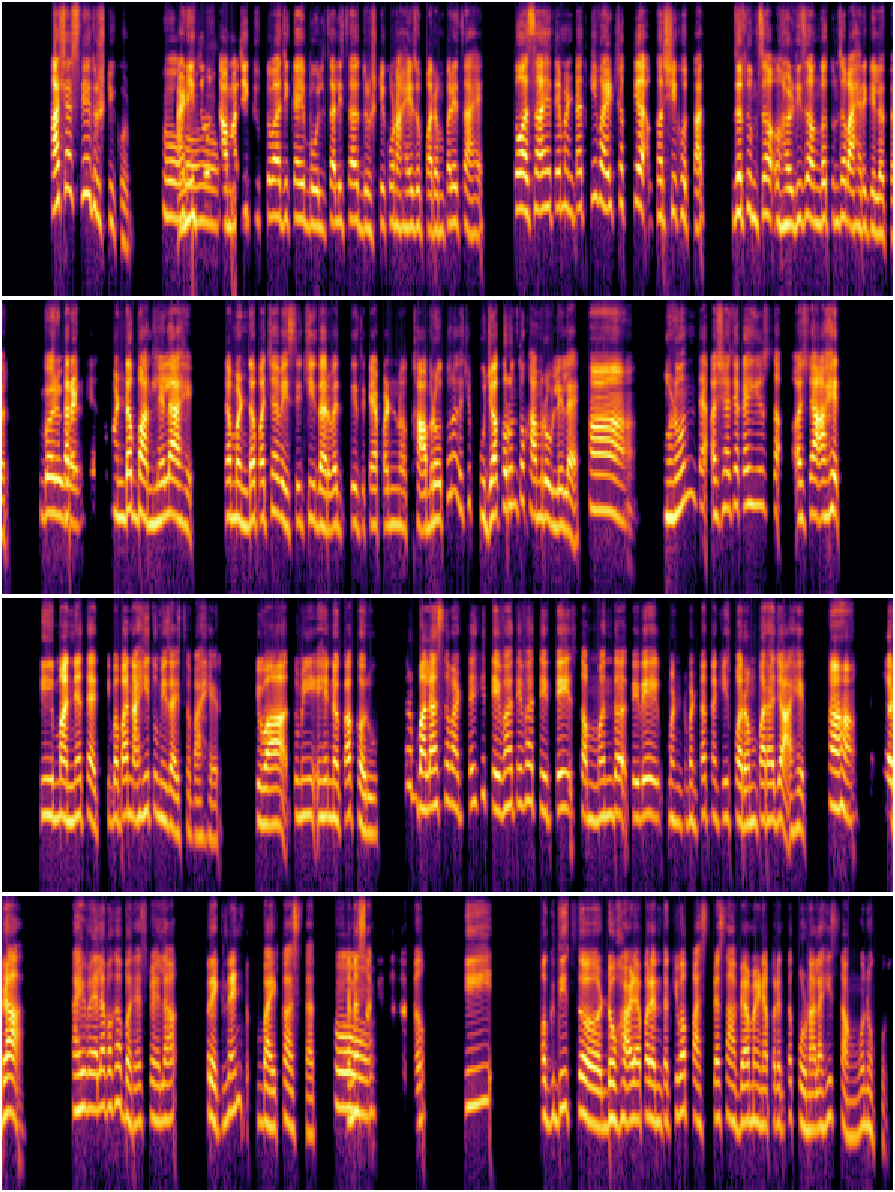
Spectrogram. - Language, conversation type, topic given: Marathi, podcast, त्यांची खाजगी मोकळीक आणि सार्वजनिक आयुष्य यांच्यात संतुलन कसं असावं?
- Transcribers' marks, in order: unintelligible speech; other noise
